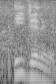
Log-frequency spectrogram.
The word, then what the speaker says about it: Ijele: Ijele. Allez, mon nago il est un peu rouillé, mais ça s'écrit I-J-E-L-E.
